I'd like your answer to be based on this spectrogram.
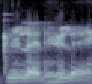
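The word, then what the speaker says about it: Gyllenhaal: Prince of Persia damals, wo sie nämlich die ganzen anderen äh, Co-Stars von Jake, Gillen Hülley, gefragt haben, wie sein Nachname eigentlich wirklich ausgesprochen wird. Und sie alle sich den, den Mund kaputt geredet haben und dann äh, er nachher einfach meinte, it's Gülen Hülley, hey.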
